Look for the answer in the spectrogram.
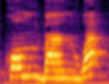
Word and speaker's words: こんばんは: You may want to take note that when the n, that's the n,character is followed by b, p, and m sounds, it's more naturally pronounced as m, that's an m. That's why, although it's spelled with the n, the n character, it is pronounced konbanwa naturally.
